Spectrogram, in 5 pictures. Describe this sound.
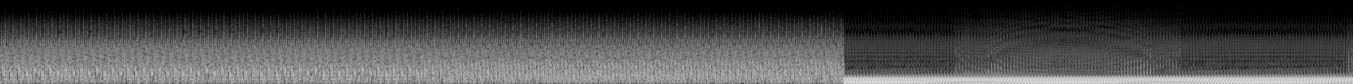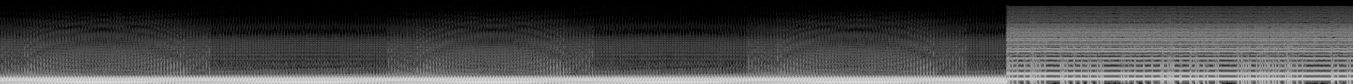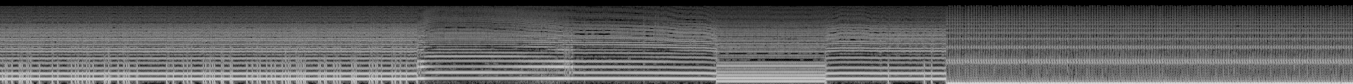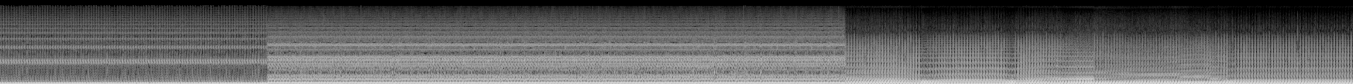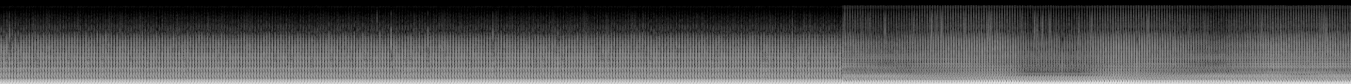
Formatted for the Make Noise Morphagene.
This reel consists of a number of drones and modular synth sounds separated into splices.
All sounds made with Hertz Donut and Piston Honda.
